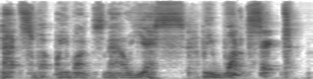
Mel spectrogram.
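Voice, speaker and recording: A man voicing a wretched, whispering male cave creature who hisses, wheedles and talks to himself in a high, breathy voice. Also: big pitch swings, slow pace, sharp tone, heavily acted. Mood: gloating. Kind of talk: audiobook character voice.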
